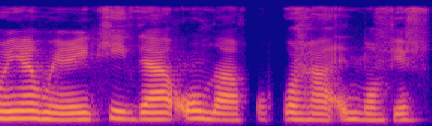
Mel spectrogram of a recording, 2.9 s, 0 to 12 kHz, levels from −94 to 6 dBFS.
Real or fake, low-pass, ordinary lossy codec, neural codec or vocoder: fake; 9.9 kHz; none; autoencoder, 22.05 kHz, a latent of 192 numbers a frame, VITS, trained on one speaker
